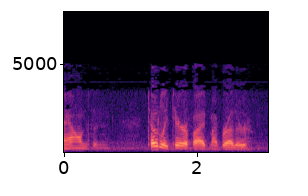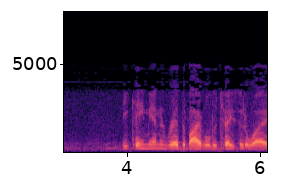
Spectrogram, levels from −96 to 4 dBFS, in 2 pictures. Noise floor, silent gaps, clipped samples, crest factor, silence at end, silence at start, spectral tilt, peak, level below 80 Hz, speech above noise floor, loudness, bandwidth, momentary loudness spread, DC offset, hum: -57 dBFS; none; under 0.1%; 18 dB; 0 s; 0 s; -10 dB/octave; -8 dBFS; -80 dBFS; 31 dB; -26 LUFS; 5.2 kHz; 15 LU; under 0.1%; none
